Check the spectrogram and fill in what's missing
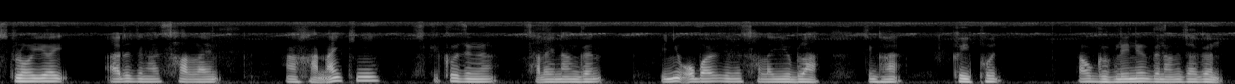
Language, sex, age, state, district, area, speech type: Bodo, male, 30-45, Assam, Chirang, urban, spontaneous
